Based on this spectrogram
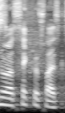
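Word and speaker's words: Senua's Sacrifice: gerade Sense, ich kann es nie aussprechen, Sensua Sacrifice. Senua Sacrifice, genau das ist der ja.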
